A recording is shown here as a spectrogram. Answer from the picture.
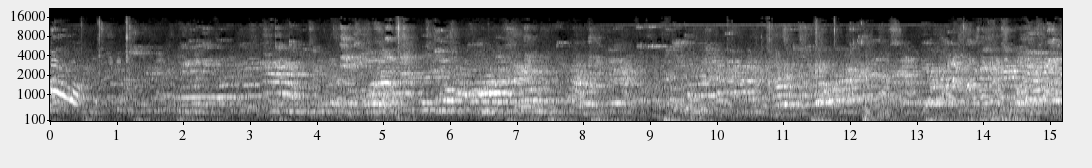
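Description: Basketball bouncing on a hardwood gym floor during play, irregular thumps among the talk of a crowd of spectators, echoing in a large gymnasium.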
